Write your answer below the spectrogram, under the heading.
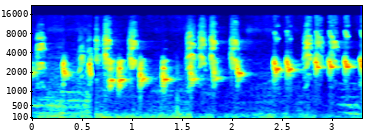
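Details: Yellow-vented bulbul lure call for bird trapping, said to be very noisy: lively, scratchy chirps and short whistled notes tumbling together, ending in a run of evenly repeated sharp chips.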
